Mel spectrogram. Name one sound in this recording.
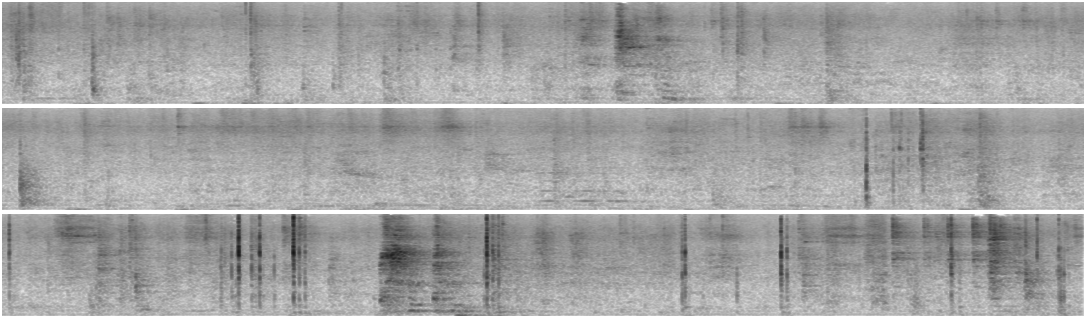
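Young people murmur and talk quietly nearby.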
